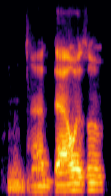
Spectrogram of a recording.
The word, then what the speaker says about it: Taoism: in china and japan taoism notice the t is pronounced with the d that's because of the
